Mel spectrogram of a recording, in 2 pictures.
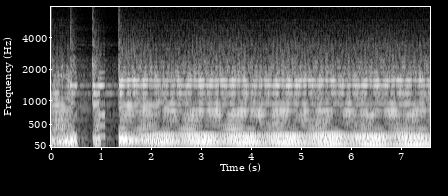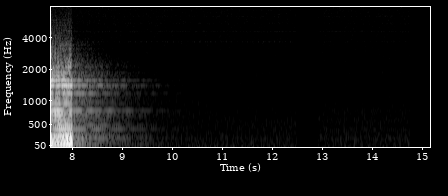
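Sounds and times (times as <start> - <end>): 
organ boogie bass line: 0.0 - 8.0.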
